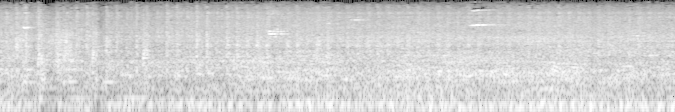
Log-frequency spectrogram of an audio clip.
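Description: Motorcycle and scooter engines idling close by with a steady low throb, amid street noise.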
